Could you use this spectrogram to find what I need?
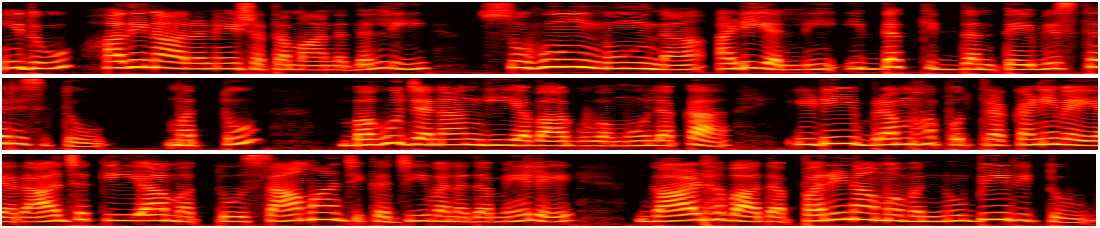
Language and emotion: Kannada, neutral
